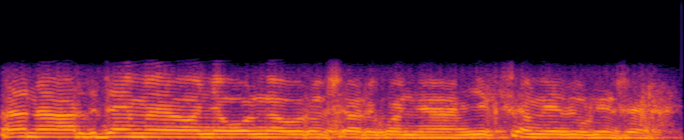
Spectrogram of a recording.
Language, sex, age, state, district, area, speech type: Tamil, male, 45-60, Tamil Nadu, Cuddalore, rural, conversation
